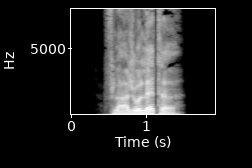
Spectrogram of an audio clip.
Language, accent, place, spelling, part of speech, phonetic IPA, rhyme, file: German, Germany, Berlin, Flageolette, noun, [flaʒoˈlɛtə], -ɛtə, De-Flageolette.ogg
- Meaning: nominative/accusative/genitive plural of Flageolett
